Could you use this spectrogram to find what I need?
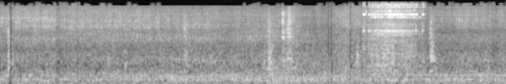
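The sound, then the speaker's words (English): A big mainsail being hoisted fast on a sailboat facing into strong wind: rapid ratcheting clicks and squeaking pulley sounds over a steady rush of wind, with a brief high-pitched whine near the end. “So mainsail's going up.”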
